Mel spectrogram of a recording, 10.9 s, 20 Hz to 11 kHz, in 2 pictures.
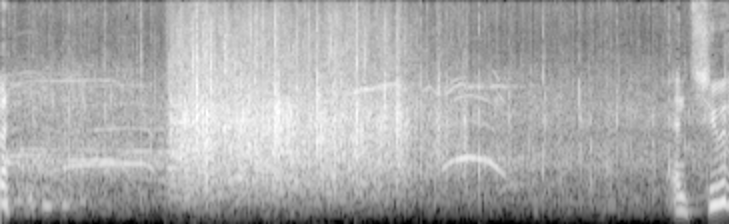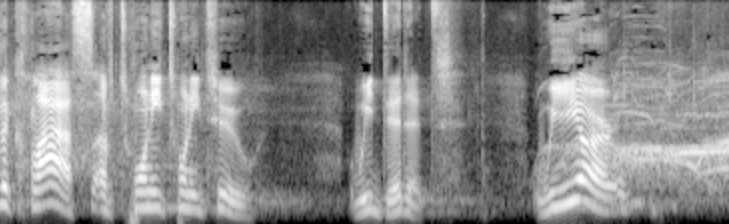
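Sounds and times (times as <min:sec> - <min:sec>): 
speech: 0:00.0 - 0:00.2, 0:05.0 - 0:07.4, 0:08.1 - 0:08.9, 0:09.5 - 0:10.4
faint cheers: 0:00.0 - 0:04.2, 0:09.8 - 0:10.9
large audience applause at a veterinary school graduation ceremony in Yolo County: 0:00.0 - 0:05.9.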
